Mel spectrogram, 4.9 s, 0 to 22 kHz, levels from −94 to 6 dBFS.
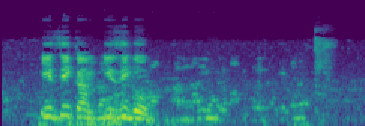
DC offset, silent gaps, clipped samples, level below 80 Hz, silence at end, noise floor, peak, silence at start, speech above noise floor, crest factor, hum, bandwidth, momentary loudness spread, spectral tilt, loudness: under 0.1%; none; under 0.1%; -36 dBFS; 0.5 s; -47 dBFS; 0 dBFS; 0.05 s; 33 dB; 18 dB; none; 7.6 kHz; 23 LU; -5 dB/octave; -15 LUFS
